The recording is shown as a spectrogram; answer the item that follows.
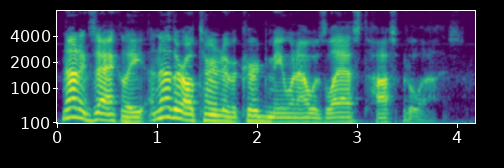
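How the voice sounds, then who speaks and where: A man voicing a smug female botanist villain from a comic book, speaking in a formal, theatrical, flattering way. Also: medium pitch, brisk, smooth. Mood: cool, formal.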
